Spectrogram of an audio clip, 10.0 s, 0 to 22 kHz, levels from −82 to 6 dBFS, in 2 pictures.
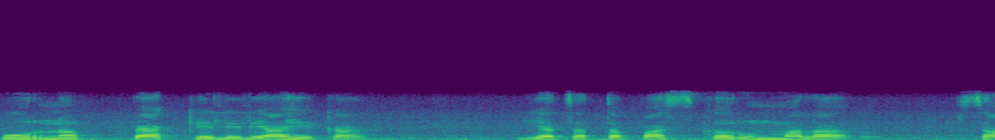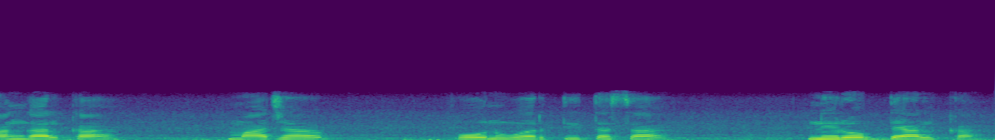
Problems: constant background noise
